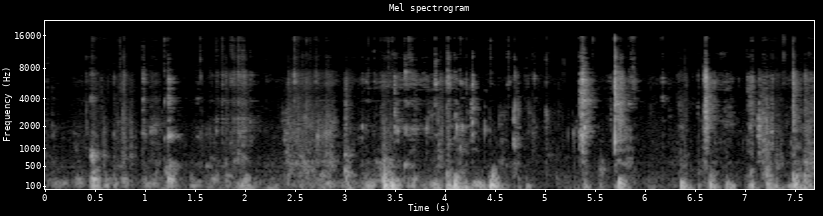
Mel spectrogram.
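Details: Playing spaniel pups aged seven weeks, producing rapid low grunting growls in clustered pulses, interspersed with sharp clicks and scrabbling sounds.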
